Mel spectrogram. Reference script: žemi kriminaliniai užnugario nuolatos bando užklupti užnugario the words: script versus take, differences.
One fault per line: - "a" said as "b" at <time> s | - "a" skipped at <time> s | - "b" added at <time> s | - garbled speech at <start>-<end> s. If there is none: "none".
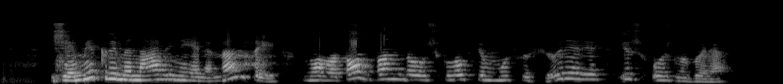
- "užnugario" said as "elementai" at 1.9 s
- "mūsų fiurerį iš" added at 5.0 s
